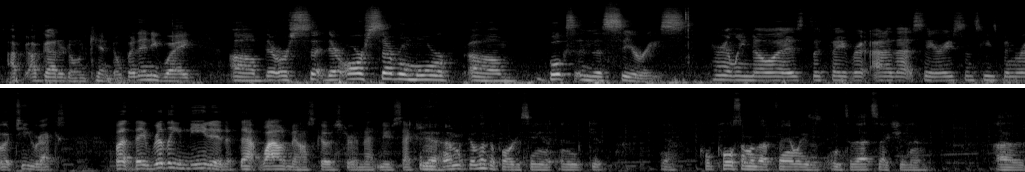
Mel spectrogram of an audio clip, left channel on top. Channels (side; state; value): both; different; correlation 0.01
